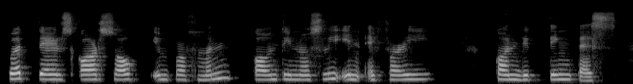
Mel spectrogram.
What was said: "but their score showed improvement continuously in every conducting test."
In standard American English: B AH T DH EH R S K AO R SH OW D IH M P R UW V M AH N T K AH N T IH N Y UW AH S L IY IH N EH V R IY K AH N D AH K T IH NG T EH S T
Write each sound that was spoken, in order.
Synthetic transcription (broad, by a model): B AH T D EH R S K AO R S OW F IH M P R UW F M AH N K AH N T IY N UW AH S L IY IH N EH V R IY K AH N D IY K T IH NG T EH S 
